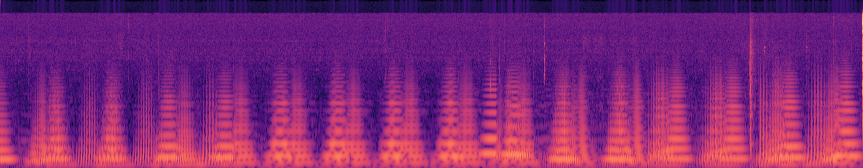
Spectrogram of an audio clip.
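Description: A simple synthesizer melody playing on a loop, short repeated notes at about two a second over a low bass line that changes every few seconds, with no drums. It is the bare melodic idea that an electronic dance track was built up from.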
